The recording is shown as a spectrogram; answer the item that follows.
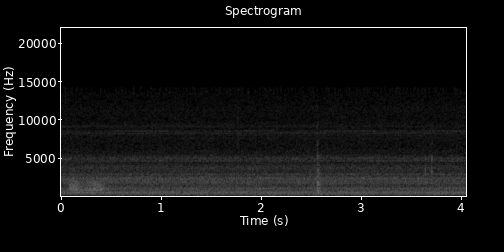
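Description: Faint steady hiss of a recorded phone line during a pause in the call, with a brief faint sound at the very start and one small click about two and a half seconds in.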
